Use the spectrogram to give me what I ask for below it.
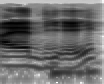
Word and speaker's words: IMDA: the one the one so some students call us imda we call ourselves imda The Architects of Singapore's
